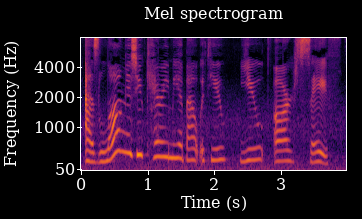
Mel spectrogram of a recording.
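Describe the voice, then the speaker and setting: A woman's voice: sits high, expressive, measured pace, slight background noise, pitched above the performer's own voice. A woman voicing a small magic doll in a storybook reading, speaking in a soothing, reassuring way.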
